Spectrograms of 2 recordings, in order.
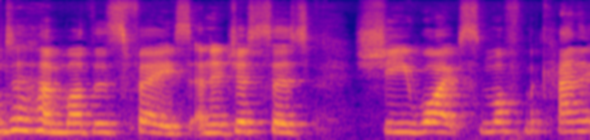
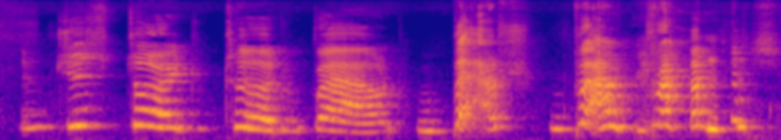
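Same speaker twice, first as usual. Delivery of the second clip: slow, strained, higher mock voice; struggling creature; 7 semitones higher, much slower than usual. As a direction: grunt through a clumsy turn, comically. Voicing Gregor struggling to turn.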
